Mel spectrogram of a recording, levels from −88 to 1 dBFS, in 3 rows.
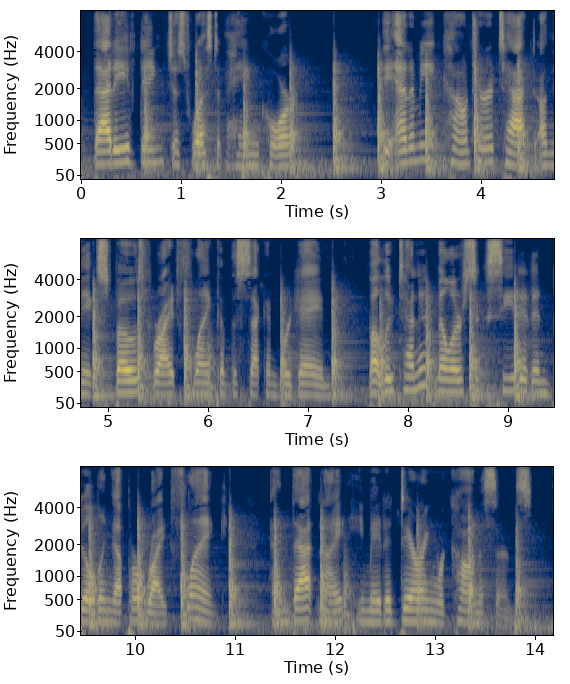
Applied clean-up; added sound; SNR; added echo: none; Tools; 6 dB; none.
